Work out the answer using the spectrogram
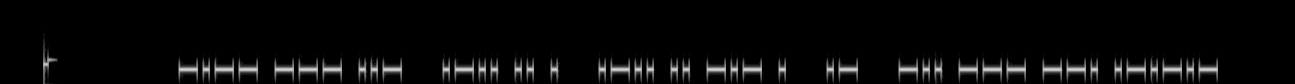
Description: Morse code, heard as a keyed tone, about 20 wpm, 700 Hz. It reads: YOU LIE LIKE A DOG.
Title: Sentences from Top 1600 Words 20wpm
